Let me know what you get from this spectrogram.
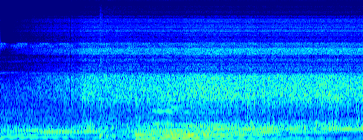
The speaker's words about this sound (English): Kent pulled out his phone and dialed the sheriff's number. What the hell? What? I'm only getting static, listen.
